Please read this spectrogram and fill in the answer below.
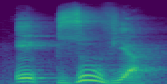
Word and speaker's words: exúvia: assim ó e exúvia se escreve exúvia mas se lê e juvia é o nome que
